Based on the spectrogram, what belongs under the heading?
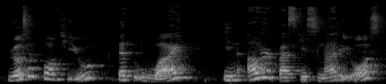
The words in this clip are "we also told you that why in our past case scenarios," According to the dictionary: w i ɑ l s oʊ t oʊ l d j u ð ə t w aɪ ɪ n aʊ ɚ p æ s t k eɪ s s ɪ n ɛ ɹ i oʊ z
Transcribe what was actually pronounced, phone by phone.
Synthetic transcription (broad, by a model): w i ɑ l s oʊ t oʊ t j u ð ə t w aɪ ɪ n aʊ ɚ b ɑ s k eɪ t s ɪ n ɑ ɹ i oʊ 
